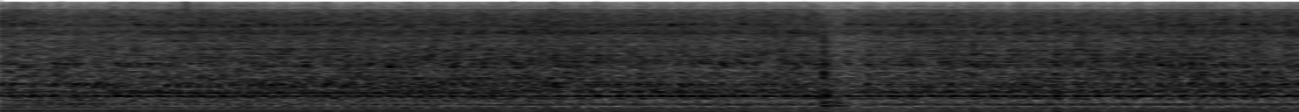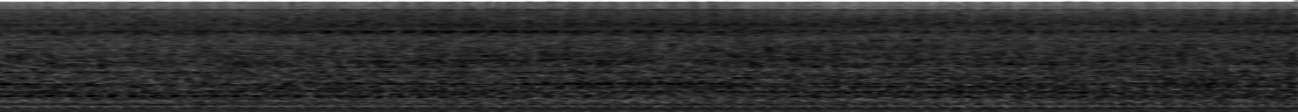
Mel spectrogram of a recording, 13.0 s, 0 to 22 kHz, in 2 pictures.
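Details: 1936 Caterpillar Twenty-Two tractor, restarted with a little choke after possibly running out of gas, after sitting for years: a slow, steady thumping idle with no stumbles or misses, and the carburetor is judged to need no adjustment. Normal idle.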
